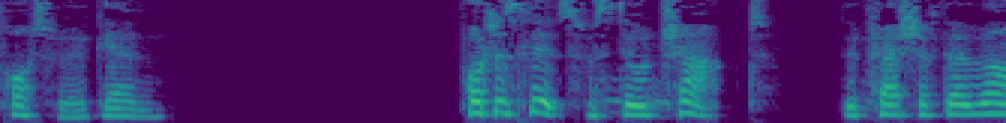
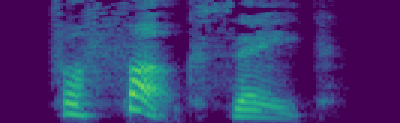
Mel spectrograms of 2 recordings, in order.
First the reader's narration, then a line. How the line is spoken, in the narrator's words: Black said loudly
